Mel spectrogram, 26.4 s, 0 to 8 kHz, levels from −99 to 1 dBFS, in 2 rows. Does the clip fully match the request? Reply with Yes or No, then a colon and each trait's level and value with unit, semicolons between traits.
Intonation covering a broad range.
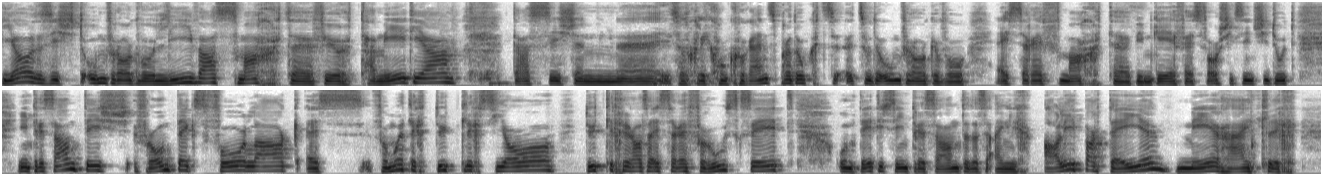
Yes: wide, 6.5 semitones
